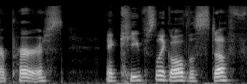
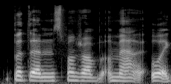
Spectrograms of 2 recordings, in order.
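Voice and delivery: normal talking voice

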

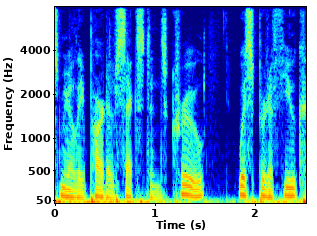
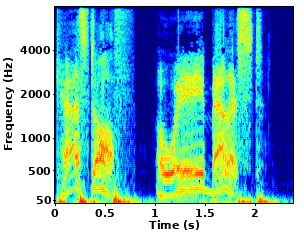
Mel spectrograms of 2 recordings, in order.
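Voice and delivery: hoarse, rough bellow, very high pitch; 12 semitones higher, 5 dB louder than usual. Narrator reads a character turning to order the sailors, bellowing. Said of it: "He turned and bellowed".

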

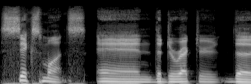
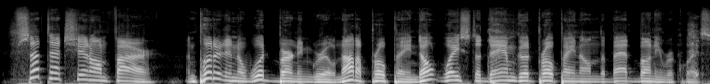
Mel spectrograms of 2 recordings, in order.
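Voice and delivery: swooping, animated cartoon voice with wide pitch swings; 3 semitones higher than usual. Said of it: "Hank Hill taking a [name] request".

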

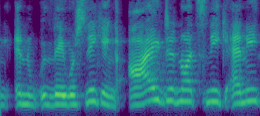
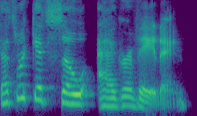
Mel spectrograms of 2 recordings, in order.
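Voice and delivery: ordinary delivery

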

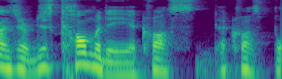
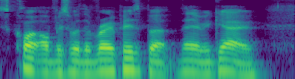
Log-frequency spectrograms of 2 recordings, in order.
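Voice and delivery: ordinary delivery

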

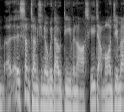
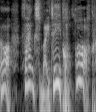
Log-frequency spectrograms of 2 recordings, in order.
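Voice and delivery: full-on comic voice, squeaky, very high; 14 semitones higher than usual. Retelling a street meeting, imitating Rik Mayall's reply: imitating Rik Mayall. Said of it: "he gave it full Rik Mayall".

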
